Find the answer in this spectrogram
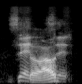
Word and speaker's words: Zed: It seems like I've always Like the way British say the letter Z, Z. Vic. Okay. Zed.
